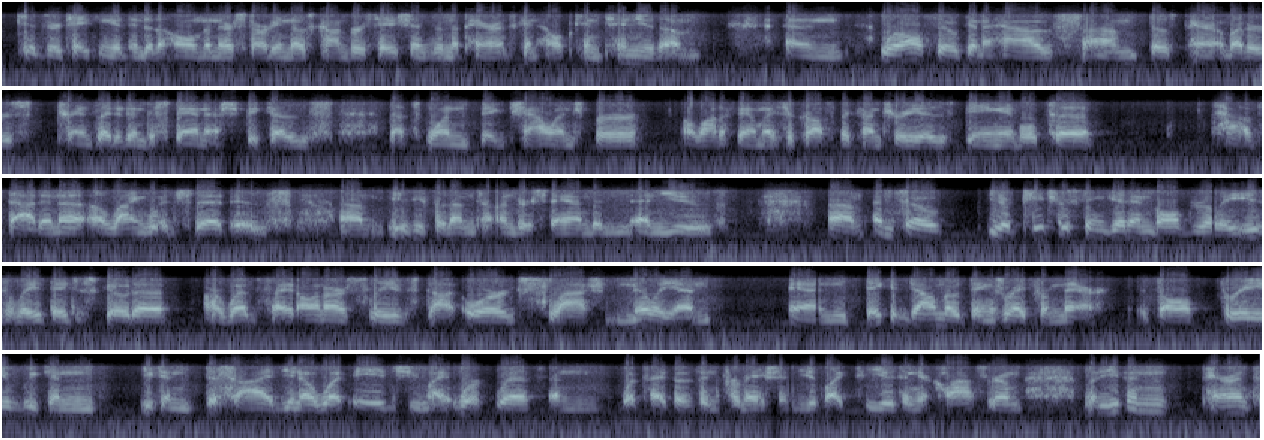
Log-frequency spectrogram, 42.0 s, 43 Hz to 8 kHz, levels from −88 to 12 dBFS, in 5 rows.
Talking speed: 175 wpm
